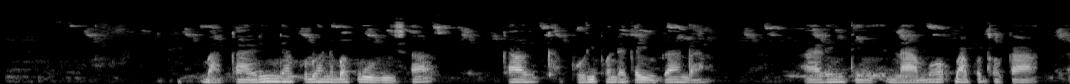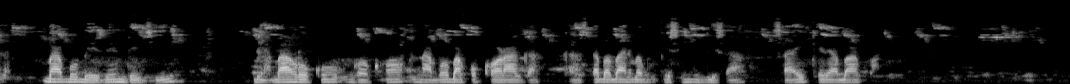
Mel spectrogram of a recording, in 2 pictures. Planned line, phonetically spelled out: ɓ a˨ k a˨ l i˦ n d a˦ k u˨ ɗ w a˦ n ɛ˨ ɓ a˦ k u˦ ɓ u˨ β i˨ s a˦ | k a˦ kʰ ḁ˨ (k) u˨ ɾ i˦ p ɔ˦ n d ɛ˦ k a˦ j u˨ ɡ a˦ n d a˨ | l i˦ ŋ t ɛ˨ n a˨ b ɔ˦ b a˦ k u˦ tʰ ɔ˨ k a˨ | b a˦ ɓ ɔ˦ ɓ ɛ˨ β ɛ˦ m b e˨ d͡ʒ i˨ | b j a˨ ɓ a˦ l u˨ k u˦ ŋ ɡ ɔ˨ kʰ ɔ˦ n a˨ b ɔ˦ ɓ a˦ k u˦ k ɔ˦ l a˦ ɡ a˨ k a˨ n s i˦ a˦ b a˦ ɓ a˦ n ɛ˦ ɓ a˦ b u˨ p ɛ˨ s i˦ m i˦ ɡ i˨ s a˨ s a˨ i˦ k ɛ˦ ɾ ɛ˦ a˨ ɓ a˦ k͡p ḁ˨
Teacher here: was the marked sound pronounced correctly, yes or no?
no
